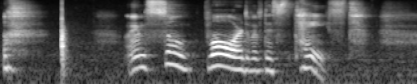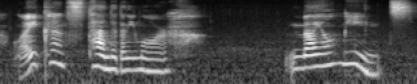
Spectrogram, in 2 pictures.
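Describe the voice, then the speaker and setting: A woman playing a seductive, cruel and jaded vampire mistress in a dark fantasy ASMR roleplay, speaking breathily in slow, commanding, theatrical phrases. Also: mid-range voice, expressive. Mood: bored, commanding. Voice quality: breathy whisper.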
